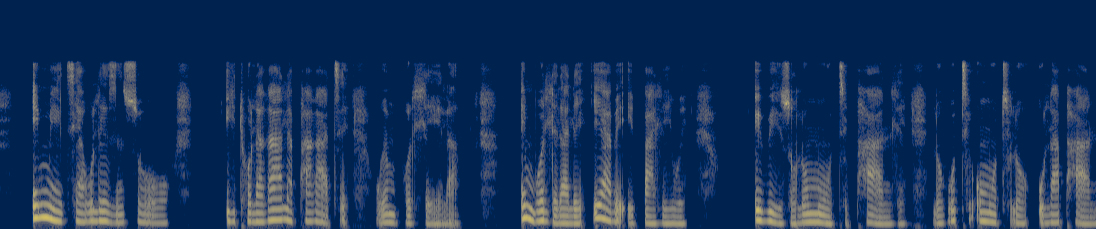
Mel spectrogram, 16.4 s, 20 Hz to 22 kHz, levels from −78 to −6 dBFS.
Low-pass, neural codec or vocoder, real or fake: 7.2 kHz; none; real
